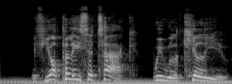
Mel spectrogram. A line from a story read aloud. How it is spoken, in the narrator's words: Salim snapped at PC Locke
